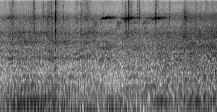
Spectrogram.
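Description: Motor vehicle engine running, a steady low hum that grows louder toward the end, with a few faint high chirps and light clicks over it.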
